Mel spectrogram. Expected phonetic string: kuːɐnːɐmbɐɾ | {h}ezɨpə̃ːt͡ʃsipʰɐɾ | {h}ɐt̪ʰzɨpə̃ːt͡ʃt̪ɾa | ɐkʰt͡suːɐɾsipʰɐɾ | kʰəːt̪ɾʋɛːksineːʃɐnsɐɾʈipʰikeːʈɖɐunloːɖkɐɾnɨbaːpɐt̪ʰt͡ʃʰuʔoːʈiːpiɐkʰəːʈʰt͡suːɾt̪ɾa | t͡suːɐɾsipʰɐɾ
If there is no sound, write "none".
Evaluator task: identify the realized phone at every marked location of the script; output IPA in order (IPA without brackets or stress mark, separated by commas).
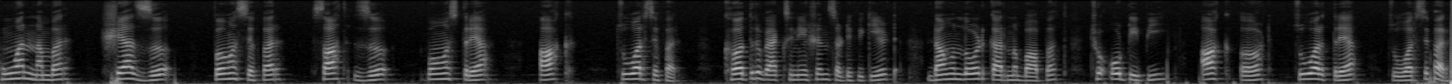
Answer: ʃ, s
